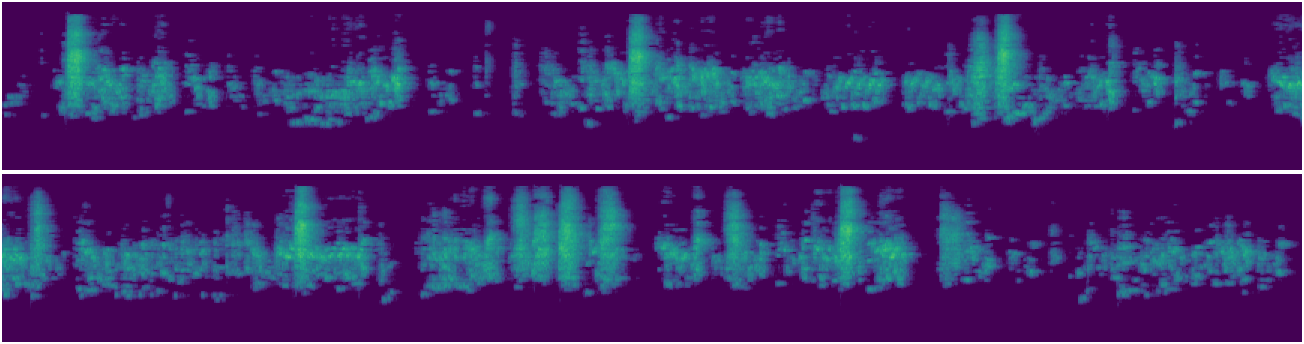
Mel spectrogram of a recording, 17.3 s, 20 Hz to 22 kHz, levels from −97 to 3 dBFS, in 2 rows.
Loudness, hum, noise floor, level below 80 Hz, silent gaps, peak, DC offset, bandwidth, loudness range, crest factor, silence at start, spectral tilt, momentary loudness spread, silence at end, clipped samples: -27 LUFS; none; -57 dBFS; under -90 dBFS; none; -4 dBFS; under 0.1%; 16 kHz; 8 LU; 28 dB; 0.35 s; 13.5 dB/octave; 21 LU; 0.1 s; under 0.1%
